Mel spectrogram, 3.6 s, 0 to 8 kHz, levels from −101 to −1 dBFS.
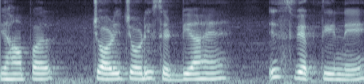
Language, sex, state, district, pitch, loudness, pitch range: Hindi, female, Punjab, Pathankot, 200 Hz, -15 LUFS, 195-215 Hz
